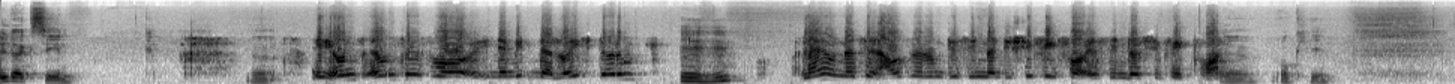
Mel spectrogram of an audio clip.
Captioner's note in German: lacht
